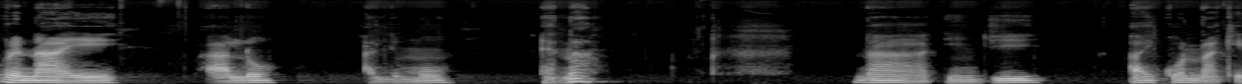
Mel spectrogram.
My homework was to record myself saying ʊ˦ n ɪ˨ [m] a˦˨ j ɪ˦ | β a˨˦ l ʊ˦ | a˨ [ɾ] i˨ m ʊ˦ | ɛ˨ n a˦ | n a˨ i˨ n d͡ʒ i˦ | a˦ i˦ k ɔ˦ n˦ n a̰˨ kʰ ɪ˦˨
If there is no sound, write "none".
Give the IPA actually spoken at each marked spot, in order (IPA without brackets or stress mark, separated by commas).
n, l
